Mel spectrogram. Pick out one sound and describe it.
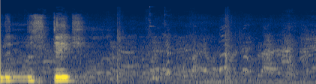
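A young man talks into a microphone, heard through loudspeakers.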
